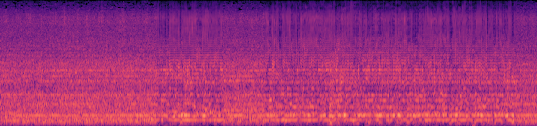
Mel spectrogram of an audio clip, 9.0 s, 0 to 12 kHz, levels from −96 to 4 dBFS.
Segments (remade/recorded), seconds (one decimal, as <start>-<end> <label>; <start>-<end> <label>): 0.0-2.6 recorded; 2.6-3.7 remade; 3.7-4.4 recorded; 4.4-8.6 remade; 8.6-9.0 recorded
